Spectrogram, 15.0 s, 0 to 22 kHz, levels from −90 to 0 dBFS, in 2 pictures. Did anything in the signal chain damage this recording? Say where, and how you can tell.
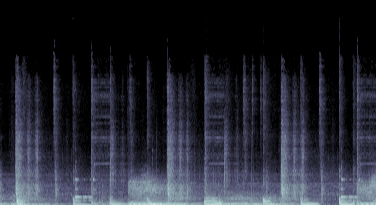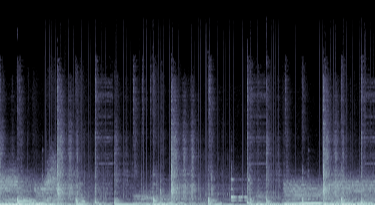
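Yes. From 8.4 s to the end of the clip at 15 s, a train of clicks rides over the audio. About 10.7 pulses per second arrive at an irregular pace, peaking roughly 5 dB above the programme. The ticks have much the same shape and continue through pauses, so they are not tied to the content. That points to the analogue wiring or interface stage, likely electrical interference or a struggling interface injecting pulses. A codec or network fault would not leave such a steady series of identical, signal-independent spikes.

At 9.77 to 9.81 s there is a short concealed packet loss in the network stage. About 20 ms of audio never reached the decoder in time, and the receiver filled the gap by extending the preceding sound before blending back into the real signal. It is heard as a brief smear or wobble rather than a sharp tick. 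That softer, stretched character, and the fact that it happens only once, separates it from the surrounding clicks, which are abrupt impulses repeating many times.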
